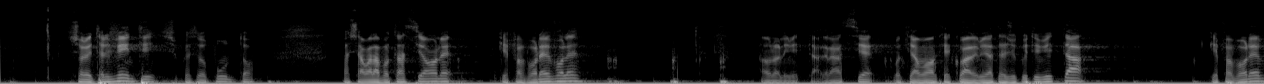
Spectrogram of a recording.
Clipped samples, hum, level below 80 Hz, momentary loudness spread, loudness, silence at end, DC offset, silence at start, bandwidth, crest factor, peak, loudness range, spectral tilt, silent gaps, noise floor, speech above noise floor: under 0.1%; none; -40 dBFS; 20 LU; -35 LUFS; 0 s; 3%; 0 s; 14.5 kHz; 22 dB; -12 dBFS; 4 LU; -5.5 dB/octave; none; -54 dBFS; 21 dB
